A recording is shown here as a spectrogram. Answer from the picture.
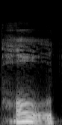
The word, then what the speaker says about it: hole: You should pay very close attention to the pronunciation of this word, hole, H-O-L-E.Because this word involves this letter L, so that's why as we read this word, we should say hole.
